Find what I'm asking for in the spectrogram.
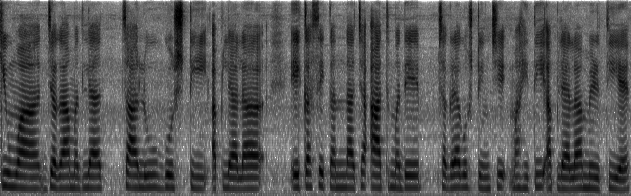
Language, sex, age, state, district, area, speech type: Marathi, female, 18-30, Maharashtra, Osmanabad, rural, spontaneous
